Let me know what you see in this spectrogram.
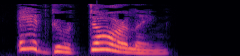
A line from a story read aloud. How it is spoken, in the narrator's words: cried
